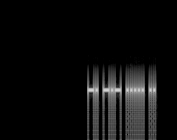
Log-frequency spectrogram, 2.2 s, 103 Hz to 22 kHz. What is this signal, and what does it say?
Morse code, heard as a keyed tone, about 50 wpm, 700 Hz. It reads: NK5I
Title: USA Call Signs Repeated 2x 50wpm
